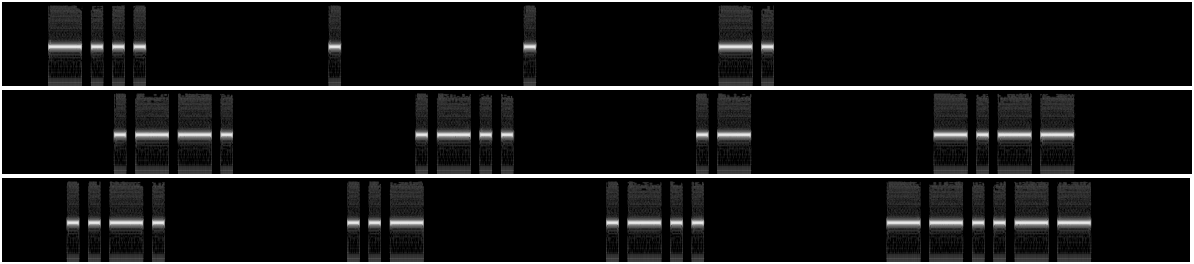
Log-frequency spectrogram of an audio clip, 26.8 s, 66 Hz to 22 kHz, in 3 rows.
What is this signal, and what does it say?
Morse code, heard as a keyed tone, about 15 wpm, spaced as for 5 wpm, 1000 Hz. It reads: BEEN PLAYFUL,
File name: qotdfiles / 5wpm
